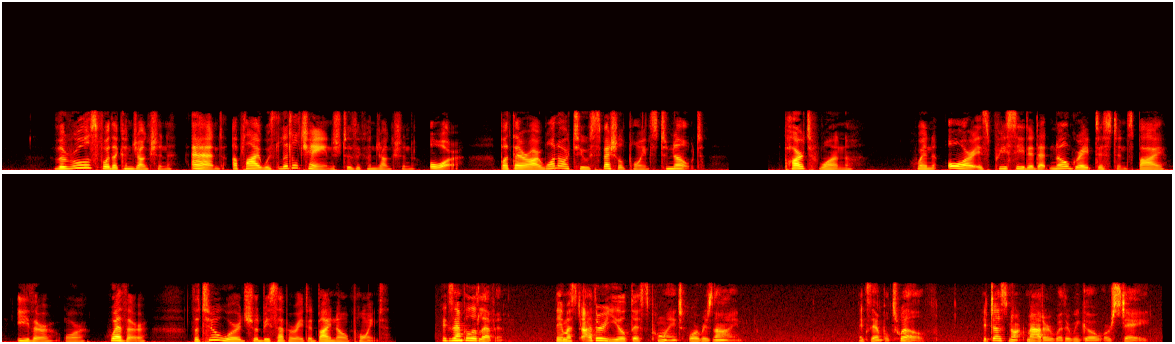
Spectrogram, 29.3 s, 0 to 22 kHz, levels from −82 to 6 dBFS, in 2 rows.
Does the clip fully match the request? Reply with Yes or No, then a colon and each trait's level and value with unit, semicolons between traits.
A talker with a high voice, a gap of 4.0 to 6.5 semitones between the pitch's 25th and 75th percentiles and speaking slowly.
Yes: high, 200 Hz; average, 5.0 semitones; slow, 130 wpm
